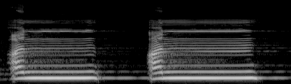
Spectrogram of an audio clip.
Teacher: नाक में एक हरकत के बराबर आवाज को रख के · जब हम पढ़ेंगे तो जुबान ऊपर ताल के साथ चिपकी रहेगी लेकिन जो जुबान को तालू से हमने हटाना नहीं है और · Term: गुन्ना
